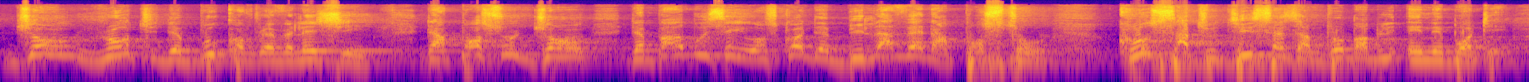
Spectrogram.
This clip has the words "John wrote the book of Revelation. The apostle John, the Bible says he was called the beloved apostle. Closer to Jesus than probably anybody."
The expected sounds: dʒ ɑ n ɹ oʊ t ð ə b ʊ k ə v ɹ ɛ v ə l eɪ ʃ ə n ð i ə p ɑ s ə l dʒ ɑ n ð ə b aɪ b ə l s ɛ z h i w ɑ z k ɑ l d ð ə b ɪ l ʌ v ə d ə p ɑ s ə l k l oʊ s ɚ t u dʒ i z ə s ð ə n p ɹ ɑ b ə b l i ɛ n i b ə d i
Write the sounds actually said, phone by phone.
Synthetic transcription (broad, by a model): dʒ ɑ n ɹ oʊ t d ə b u k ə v ɹ ɛ v ə l eɪ ʃ ə n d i ə p ɑ s ə l dʒ ɑ n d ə b aɪ b ə l s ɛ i w ɑ s k ɑ l d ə b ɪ l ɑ v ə d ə p ɑ s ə l k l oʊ s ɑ t u dʒ i s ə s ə n p ɹ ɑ b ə b l i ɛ n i b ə d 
